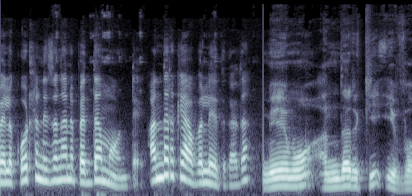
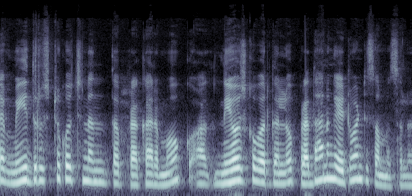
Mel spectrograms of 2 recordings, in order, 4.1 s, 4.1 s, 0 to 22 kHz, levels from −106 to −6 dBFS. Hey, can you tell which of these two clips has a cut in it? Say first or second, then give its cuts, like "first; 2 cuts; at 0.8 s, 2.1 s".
first; 2 cuts; at 1.3 s, 2.6 s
